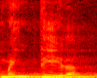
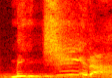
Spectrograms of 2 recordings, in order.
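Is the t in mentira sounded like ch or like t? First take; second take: t; ch. First: The t is a plain, hard t sound. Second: The t is softened toward a ch sound. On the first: The speaker is not Brazilian. "eu digo mentira" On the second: The speaker is Brazilian. "vocês dizem mentira"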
